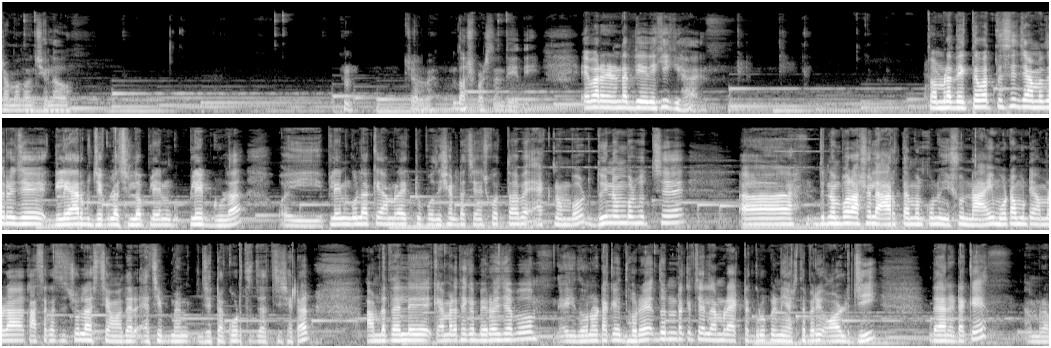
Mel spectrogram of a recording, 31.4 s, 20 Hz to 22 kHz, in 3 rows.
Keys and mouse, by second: 0.7 click, 5.0 click, 7.8 ctrl+r, 7.8 click, 8.9 F9, 25.5 click, 27.6 ctrl+click, 29.5 alt+g, 29.5 ctrl+click, 30.9 ctrl+click.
